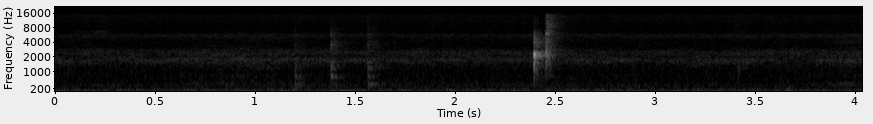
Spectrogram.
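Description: Near silence broken by a few faint clicks and one sharper click about two and a half seconds in: small plastic paint cups being handled on the worktable.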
